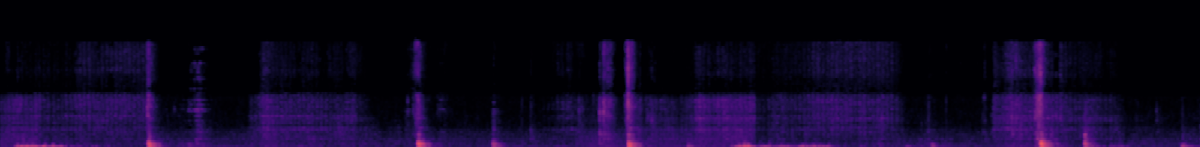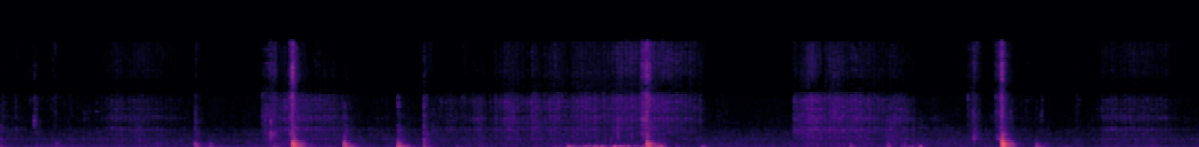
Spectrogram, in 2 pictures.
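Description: A cleaver chopping bok choy stems on a wooden chopping block: sharp knocks of the blade on the wood every second or two, at an irregular pace. There are a few low thuds in between.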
